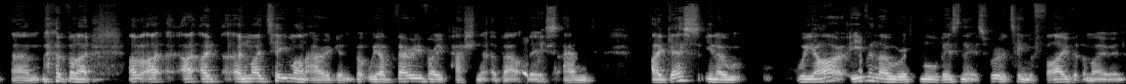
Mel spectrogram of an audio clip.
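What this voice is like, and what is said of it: English accent. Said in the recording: “It's the English accent.”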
